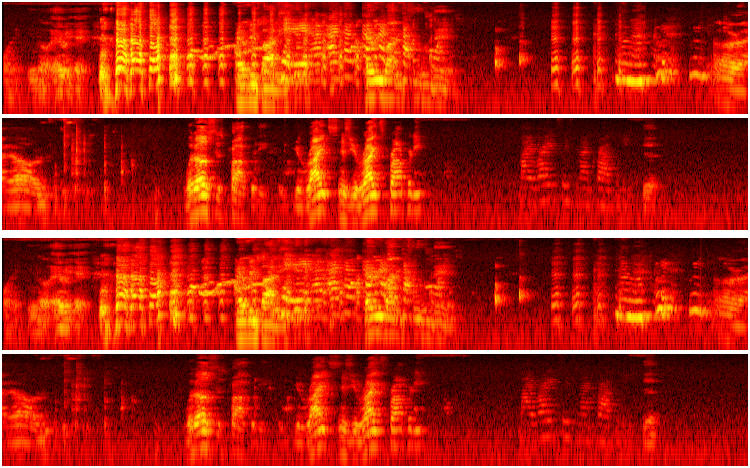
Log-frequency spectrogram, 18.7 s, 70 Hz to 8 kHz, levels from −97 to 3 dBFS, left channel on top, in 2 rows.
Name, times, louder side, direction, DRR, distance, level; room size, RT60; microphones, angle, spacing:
voice 1, 0.0-1.2 2.9-3.7 4.1-4.2 4.5-5.7 9.7-9.9 17.3-17.5, left 1 dB, 25° right, -4 dB, 1.6 m, -33 dB
voice 2, 1.2-2.4 6.9-7.5 8.9-9.8 10.2-10.3 11.6-14.6, left 7 dB, 65° left, 11 dB, 0.3 m, -29 dB
voice 3, 2.3-3.3 4.3-4.5 5.3-5.4 6.1-6.5 7.7-8.8 12.9-13.0, right 2 dB, 50° right, 6 dB, 0.5 m, -36 dB
voice 4, 3.3-5.1 5.4-5.6 7.4-8.4 15.8-17.2, left 3 dB, 35° left, 4 dB, 0.7 m, -35 dB
3.8 x 3.3 x 3.2 m, 0.33 s
head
